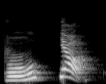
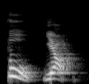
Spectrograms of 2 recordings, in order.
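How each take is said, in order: First: BU rising, then YAO falling; "bu yao" as a slow rise and fall; correct second-tone bu. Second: BU falling, then YAO falling; "bu yao" as two separate falls; wrong fourth-tone bu. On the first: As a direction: lift "bu" slowly, then drop "yao". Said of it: "We say bu yao". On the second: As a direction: drop "bu" sharply before a falling "yao". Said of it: "We don't say bu yao". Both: Shown as a demonstration.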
